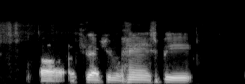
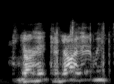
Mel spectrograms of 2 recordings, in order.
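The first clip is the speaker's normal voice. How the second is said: far from phone; 8 semitones higher, faster than usual. Real, not acted. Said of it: "it sounds like you're far away from the phone".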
